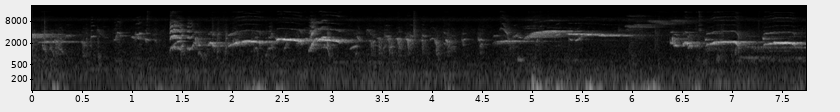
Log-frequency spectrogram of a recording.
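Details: Orange-headed thrush singing in an aviary, recorded as therapy for birds reluctant to sing. Varied clear whistled phrases, some with sliding notes and some with trills, follow one another rapidly over a faint low background rumble.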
